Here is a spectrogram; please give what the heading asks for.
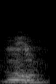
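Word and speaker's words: Miu: IU how do you spell how do you pronounce that me okay and what's your birthday do you like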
